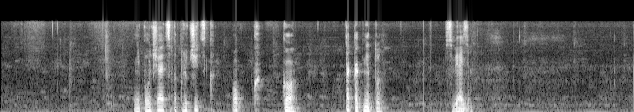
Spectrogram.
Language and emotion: Russian, angry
